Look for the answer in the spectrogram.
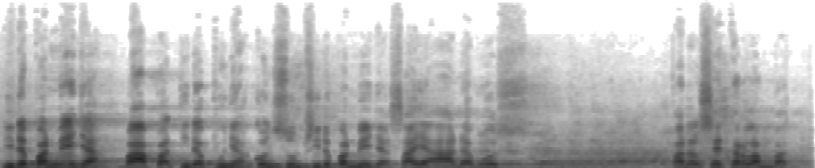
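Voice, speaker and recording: A man giving a humorous Islamic sermon in a hall, joking with his audience and shouting his punchlines. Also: mid-range voice, moderate pace. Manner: lively joking delivery with loud punchlines. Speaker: Islamic preacher. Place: large hall before an audience. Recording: long hall reverb.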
